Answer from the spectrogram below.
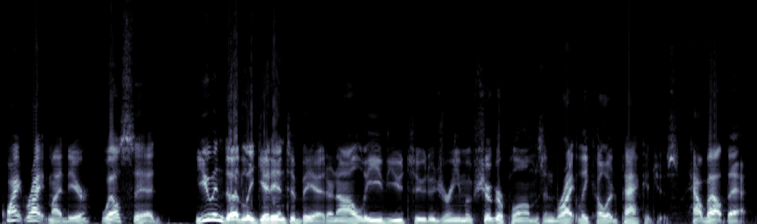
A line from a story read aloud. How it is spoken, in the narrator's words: she laughed at her own words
